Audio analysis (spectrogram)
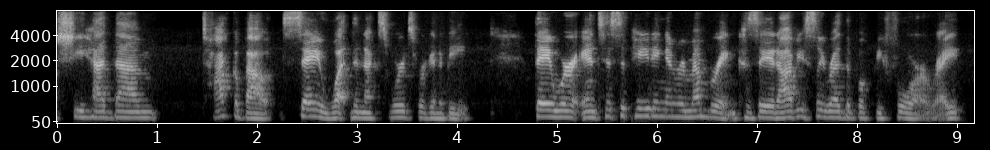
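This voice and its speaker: A woman education instructor giving informal lecture commentary in a conversational way. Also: low-pitched.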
